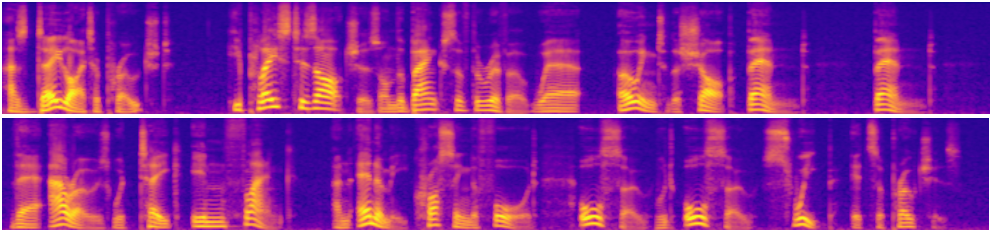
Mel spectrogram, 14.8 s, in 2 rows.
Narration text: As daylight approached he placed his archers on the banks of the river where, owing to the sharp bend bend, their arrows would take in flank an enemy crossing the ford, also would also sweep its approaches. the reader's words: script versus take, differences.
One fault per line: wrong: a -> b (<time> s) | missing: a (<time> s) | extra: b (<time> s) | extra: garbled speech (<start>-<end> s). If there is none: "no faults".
no faults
